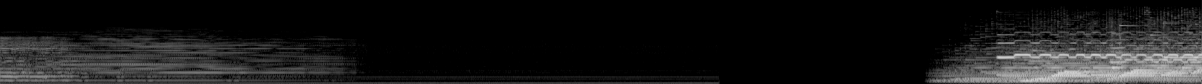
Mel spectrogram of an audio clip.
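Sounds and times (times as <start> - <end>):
tanpura drone: 0.0 - 3.6.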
